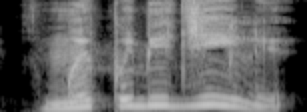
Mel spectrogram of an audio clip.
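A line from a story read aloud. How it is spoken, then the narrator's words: Amazed, awed mumble. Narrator (Russian): изумленно пробормотала Таппинс, и в ее тоне слышался благоговейный страх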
